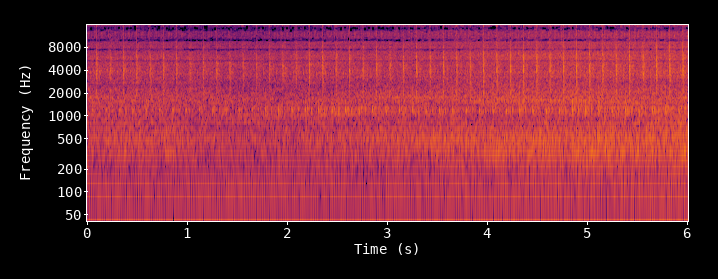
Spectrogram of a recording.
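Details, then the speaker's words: 2012 Citroen C3 White Edition, start-up after cam cover refitted: light, even ticking about two and a half per second over steady idle; top-end valve train tapping, quieter than before. "It's still a little bit tappy, isn't it? But I actually do think that's sounding a lot better."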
